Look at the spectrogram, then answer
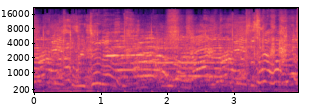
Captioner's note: women cheering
